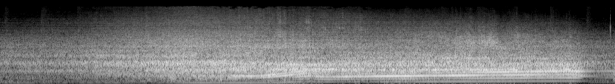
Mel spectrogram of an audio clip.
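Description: Alfa Romeo Giulietta Veloce S's 1750 TBi turbocharged inline four-cylinder accelerating hard past on the road, growing louder as it nears. The engine note climbs steeply a little before halfway, then keeps rising slowly, and the sound cuts off suddenly just before the end.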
